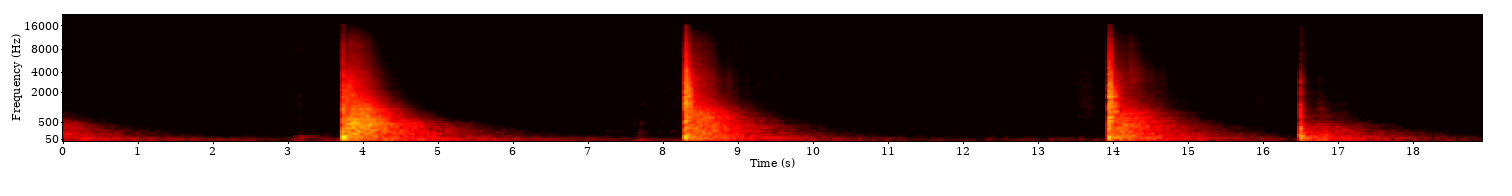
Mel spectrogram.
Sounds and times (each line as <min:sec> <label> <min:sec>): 0:00.0 metal thuds kicks resonant 0:01.2
0:03.7 metal thuds kicks resonant 0:05.8
0:08.3 metal thuds kicks resonant 0:09.9
0:14.0 metal thuds kicks resonant 0:15.5
0:16.5 metal thuds kicks resonant 0:18.2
